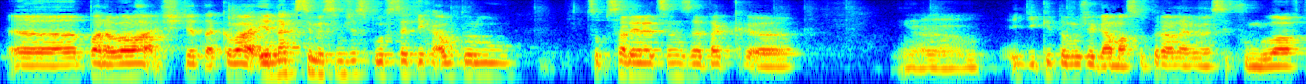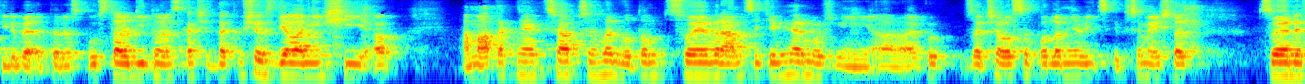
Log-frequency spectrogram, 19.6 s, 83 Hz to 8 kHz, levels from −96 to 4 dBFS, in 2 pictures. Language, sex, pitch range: Czech, male, 120-135 Hz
